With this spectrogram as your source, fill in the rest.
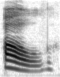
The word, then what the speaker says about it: Хаул: відрізняється вимова ім'я хаул коли ми бачимо літеру Ака ми вимовляємо її як х але в італійській мові ця літера німа вона не вимовляється і тому ми ім'я хаул чуємо як аул Отже дівчата побачили замок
